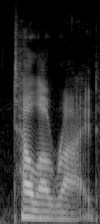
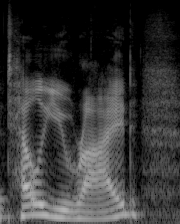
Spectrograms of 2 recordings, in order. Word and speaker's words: Telluride: go ahead and or as many viewers told me Telluride I guess I kind of got a little sloppy with my pronunciation in this video quite a lot calling it the teller ride but it's the Telluride you can tell I've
